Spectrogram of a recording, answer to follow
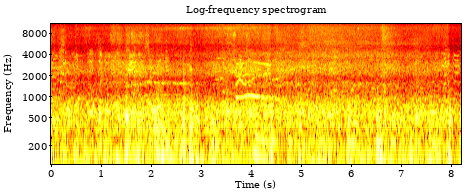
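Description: Family roller coaster train of barrel-shaped cars rolling along its steel track: a steady, loud rumble of the wheels with irregular clattering, heard from a camera riding on the car.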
